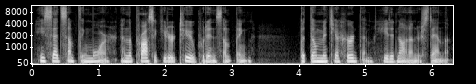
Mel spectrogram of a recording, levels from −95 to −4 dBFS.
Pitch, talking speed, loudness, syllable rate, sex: 175 Hz, 200 wpm, -20 LUFS, 5.8 syllables/s, female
